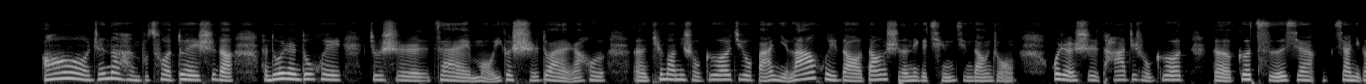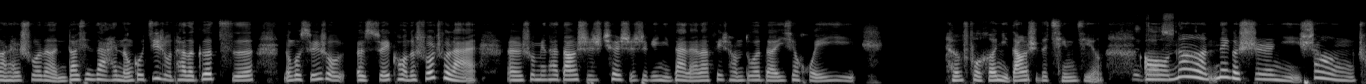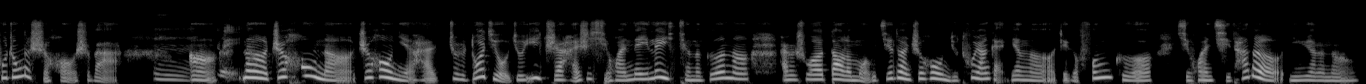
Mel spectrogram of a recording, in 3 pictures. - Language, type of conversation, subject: Chinese, podcast, 有没有那么一首歌，一听就把你带回过去？
- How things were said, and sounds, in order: other noise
